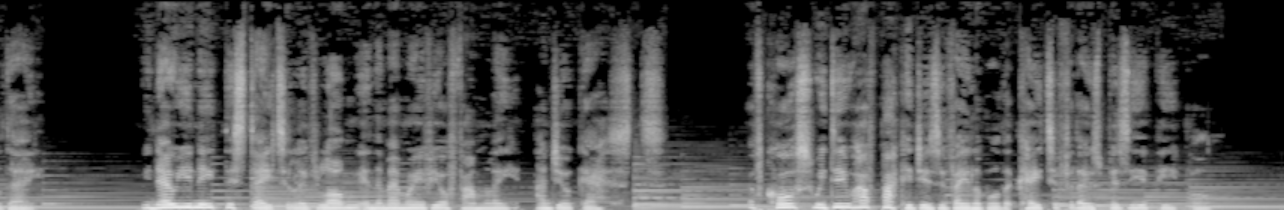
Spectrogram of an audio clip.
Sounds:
Music, Speech

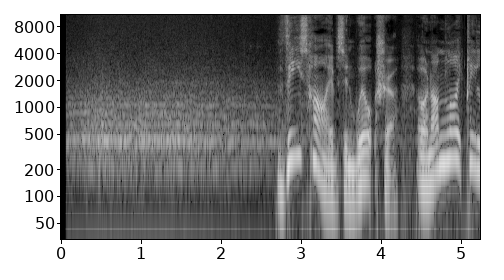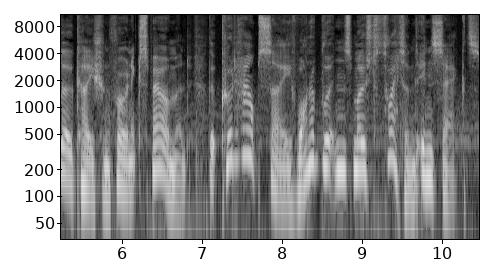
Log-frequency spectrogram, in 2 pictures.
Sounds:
housefly, Insect, bee or wasp

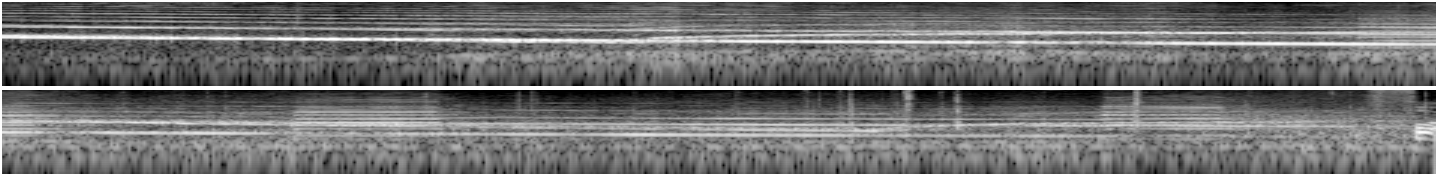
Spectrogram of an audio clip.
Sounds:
Vehicle, Truck, Emergency vehicle, Speech, fire truck (siren)

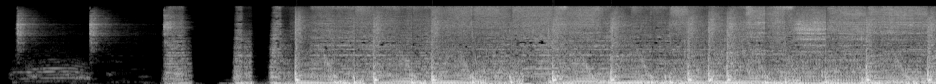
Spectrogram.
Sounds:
Music, Soundtrack music

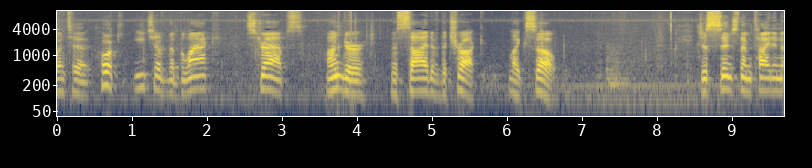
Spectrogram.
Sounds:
Speech

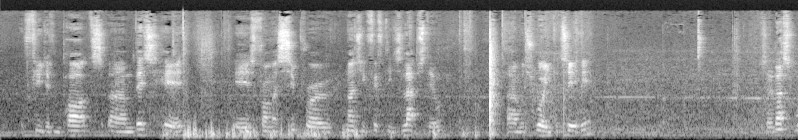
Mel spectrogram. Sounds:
Speech

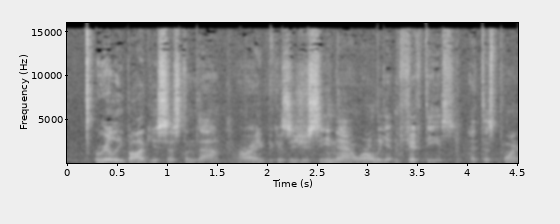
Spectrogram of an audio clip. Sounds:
Speech

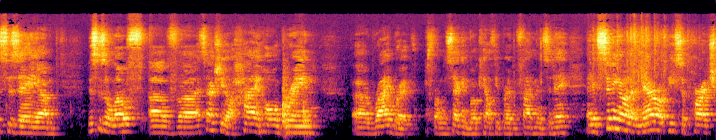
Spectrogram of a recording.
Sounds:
Speech

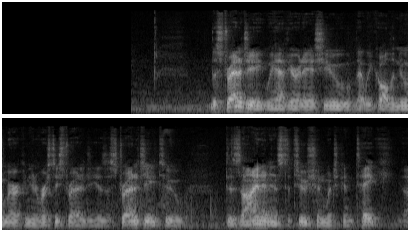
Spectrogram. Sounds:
Speech

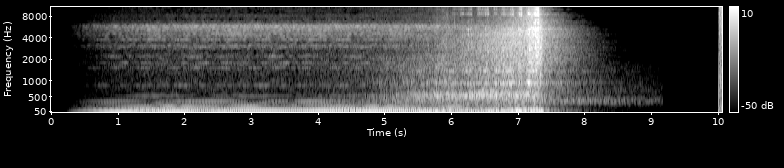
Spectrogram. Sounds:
Music

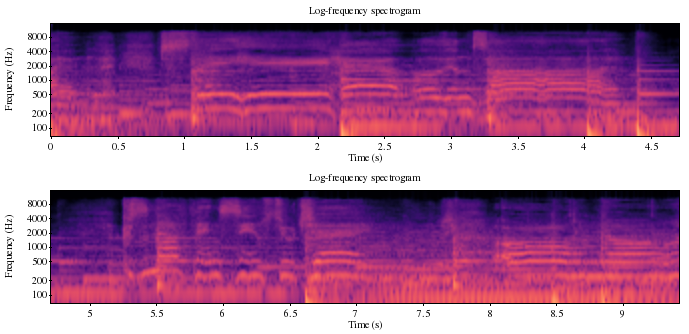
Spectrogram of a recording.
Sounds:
Music

